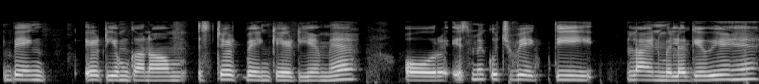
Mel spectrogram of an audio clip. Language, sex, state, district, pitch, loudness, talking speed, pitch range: Hindi, female, Rajasthan, Jaipur, 205 Hz, -15 LUFS, 135 wpm, 190-225 Hz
